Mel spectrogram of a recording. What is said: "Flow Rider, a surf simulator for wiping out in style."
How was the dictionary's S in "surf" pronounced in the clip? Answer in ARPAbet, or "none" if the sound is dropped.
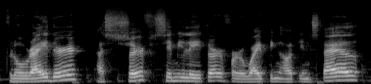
S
